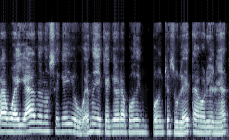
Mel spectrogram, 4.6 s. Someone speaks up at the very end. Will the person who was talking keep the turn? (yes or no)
no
